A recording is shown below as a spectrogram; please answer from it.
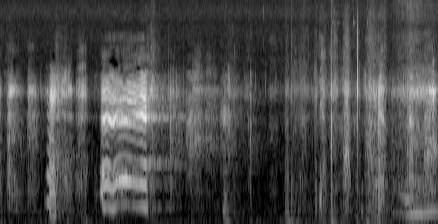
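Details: Tahkini, a female Siberian Husky pet, vocalizes indoors to ask to be let outside. A rising, wavering whine-like yodel swells after a brief quieter whimper, then trails into softer murmurs and breathy sounds.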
